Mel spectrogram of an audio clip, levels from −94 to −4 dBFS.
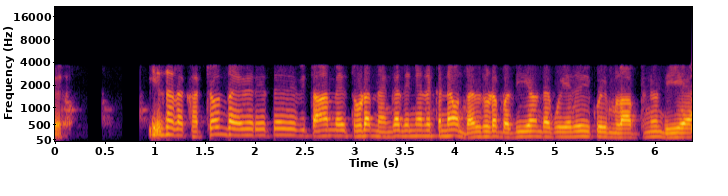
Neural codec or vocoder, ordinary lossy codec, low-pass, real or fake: none; none; 3.6 kHz; real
